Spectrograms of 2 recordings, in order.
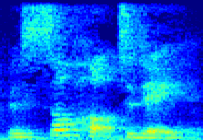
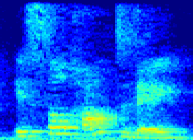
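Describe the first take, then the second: First: It is said in a British accent. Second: It is said in an American accent.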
